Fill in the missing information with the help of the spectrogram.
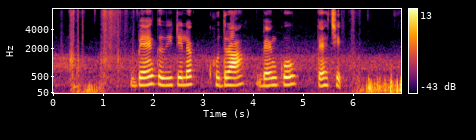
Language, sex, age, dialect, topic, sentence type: Magahi, female, 18-24, Northeastern/Surjapuri, banking, statement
